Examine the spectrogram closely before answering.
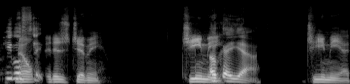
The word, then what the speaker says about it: Yimi: said oh yeah you're right no it is Jimmy JY okay yeah JY I think G the pronunciation J M JY Garcia and he's yeah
